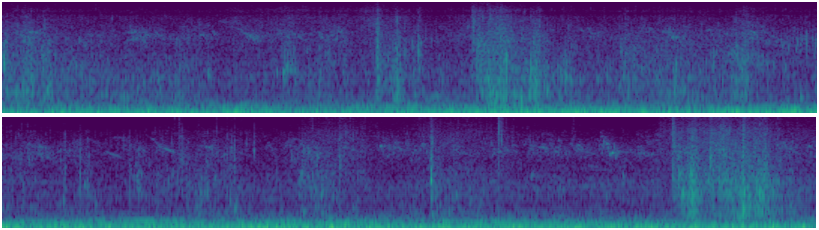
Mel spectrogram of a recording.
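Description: Shallow muddy water splashing and sloshing as hands and a woven bamboo basket are worked through it, with a larger splash about three seconds in and smaller ones later. Wind buffets the microphone throughout as a steady low rumble.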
